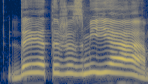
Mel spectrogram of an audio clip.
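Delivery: high, loud cry; mouse shouts. Acted. Mouse calling out to the snake, loud and high. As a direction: call out to the snake. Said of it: "мышонок закричал".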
